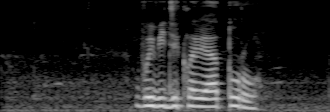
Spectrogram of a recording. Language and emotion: Russian, neutral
